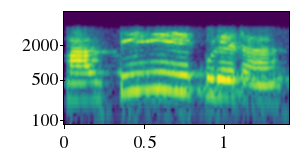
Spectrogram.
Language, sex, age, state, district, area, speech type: Odia, female, 45-60, Odisha, Boudh, rural, conversation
